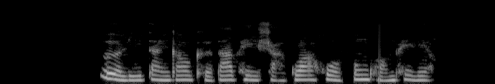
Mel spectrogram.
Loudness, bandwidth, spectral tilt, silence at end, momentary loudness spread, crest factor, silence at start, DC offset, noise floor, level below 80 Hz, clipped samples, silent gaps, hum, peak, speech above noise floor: -28 LUFS; 7.6 kHz; -8 dB/octave; 0.65 s; 7 LU; 16 dB; 1 s; under 0.1%; -84 dBFS; -70 dBFS; under 0.1%; none; none; -12 dBFS; 56 dB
